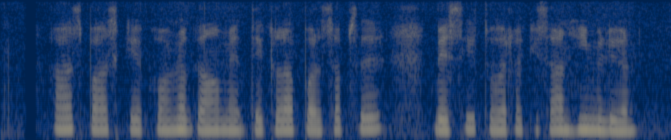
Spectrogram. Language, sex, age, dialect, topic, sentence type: Bhojpuri, female, 18-24, Southern / Standard, agriculture, statement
